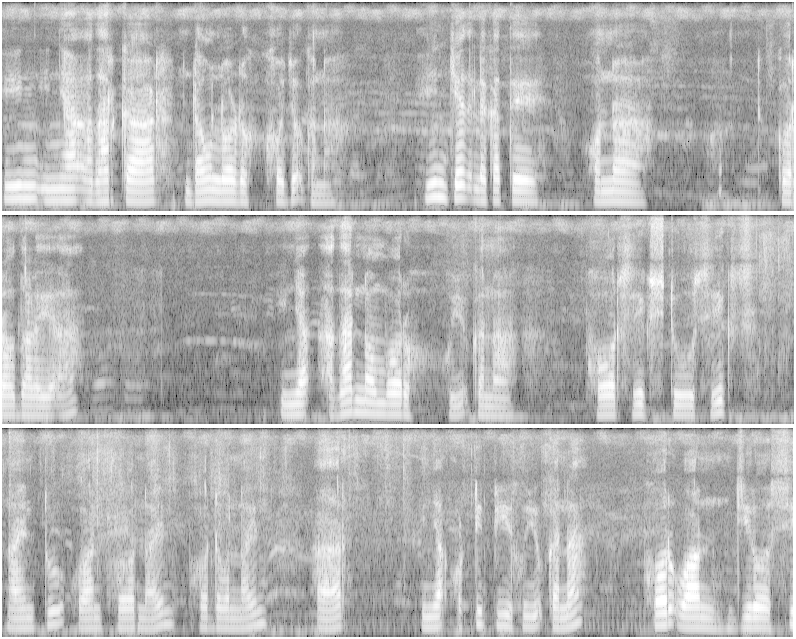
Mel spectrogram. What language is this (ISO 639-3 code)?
sat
